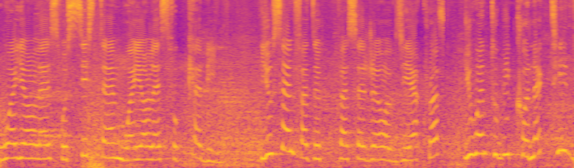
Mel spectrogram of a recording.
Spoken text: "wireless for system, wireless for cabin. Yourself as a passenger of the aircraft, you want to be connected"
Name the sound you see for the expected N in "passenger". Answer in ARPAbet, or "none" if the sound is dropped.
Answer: none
